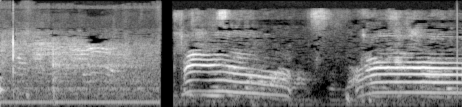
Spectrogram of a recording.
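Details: Domestic cat, from a set of clips of angry cats: two long, strained meows with rich harmonics, the first drawn out and falling over about a second, the second rising then held, after a hum and a brief cut.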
